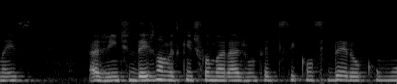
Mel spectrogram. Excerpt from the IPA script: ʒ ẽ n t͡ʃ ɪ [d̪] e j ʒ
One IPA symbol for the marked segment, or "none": d̪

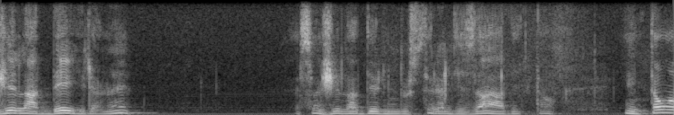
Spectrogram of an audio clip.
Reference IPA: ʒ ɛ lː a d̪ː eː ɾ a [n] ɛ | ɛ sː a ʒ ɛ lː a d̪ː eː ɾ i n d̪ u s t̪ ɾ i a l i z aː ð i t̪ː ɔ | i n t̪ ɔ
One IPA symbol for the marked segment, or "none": n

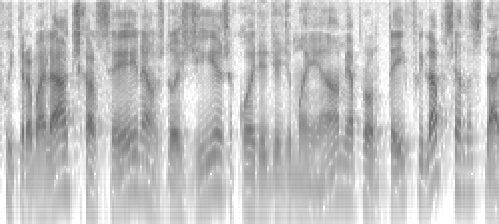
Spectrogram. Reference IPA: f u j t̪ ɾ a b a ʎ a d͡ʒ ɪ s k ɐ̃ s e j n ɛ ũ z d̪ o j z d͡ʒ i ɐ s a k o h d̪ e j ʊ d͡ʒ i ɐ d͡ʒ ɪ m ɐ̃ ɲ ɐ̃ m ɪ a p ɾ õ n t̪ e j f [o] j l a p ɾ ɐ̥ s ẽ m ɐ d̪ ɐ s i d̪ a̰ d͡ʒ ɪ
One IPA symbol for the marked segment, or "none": u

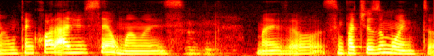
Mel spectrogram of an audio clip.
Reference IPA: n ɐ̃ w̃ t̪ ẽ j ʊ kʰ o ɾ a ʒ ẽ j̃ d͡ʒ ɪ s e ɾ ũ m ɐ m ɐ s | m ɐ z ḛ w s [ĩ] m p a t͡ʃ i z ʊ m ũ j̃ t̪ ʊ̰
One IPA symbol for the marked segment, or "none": ĩ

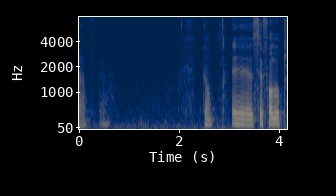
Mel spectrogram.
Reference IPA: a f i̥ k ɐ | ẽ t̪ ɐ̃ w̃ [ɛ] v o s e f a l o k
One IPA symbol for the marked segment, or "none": ɛ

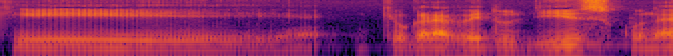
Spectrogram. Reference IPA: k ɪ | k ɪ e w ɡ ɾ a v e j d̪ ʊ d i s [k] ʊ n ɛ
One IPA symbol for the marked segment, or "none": k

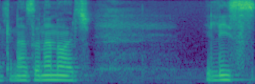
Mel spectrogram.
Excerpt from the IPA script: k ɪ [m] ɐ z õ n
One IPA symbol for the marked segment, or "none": n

